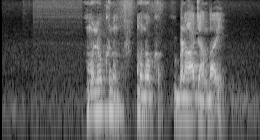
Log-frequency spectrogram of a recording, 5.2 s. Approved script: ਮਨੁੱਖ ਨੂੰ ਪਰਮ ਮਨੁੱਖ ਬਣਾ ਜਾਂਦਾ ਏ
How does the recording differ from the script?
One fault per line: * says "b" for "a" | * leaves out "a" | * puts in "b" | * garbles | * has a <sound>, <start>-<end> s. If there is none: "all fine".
* leaves out "ਪਰਮ"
